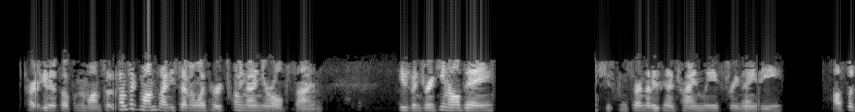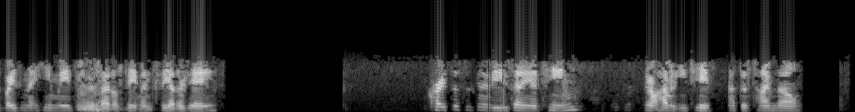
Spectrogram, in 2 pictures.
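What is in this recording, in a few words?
Police Department North Dispatch, scanner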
